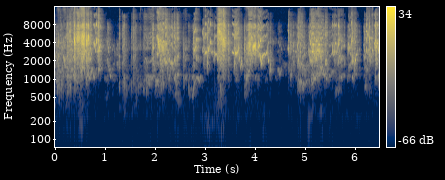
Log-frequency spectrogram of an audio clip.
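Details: Domestic budgerigars in a cheerful mood chatter in bursts: scratchy, buzzy warbles and squeaks arriving in clusters roughly every second, separated by tiny gaps.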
